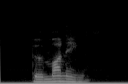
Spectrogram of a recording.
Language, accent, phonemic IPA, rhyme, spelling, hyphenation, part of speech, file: Dutch, Netherlands, /bəˈmɑ.nɪŋ/, -ɑnɪŋ, bemanning, be‧man‧ning, noun, Nl-bemanning.ogg
- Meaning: crew (group of people manning and operating a vehicle, piece of equipment or more rarely a facility)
